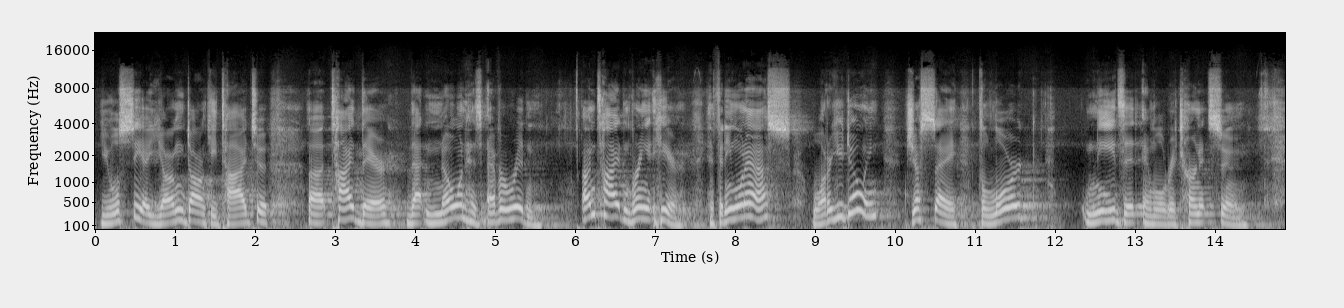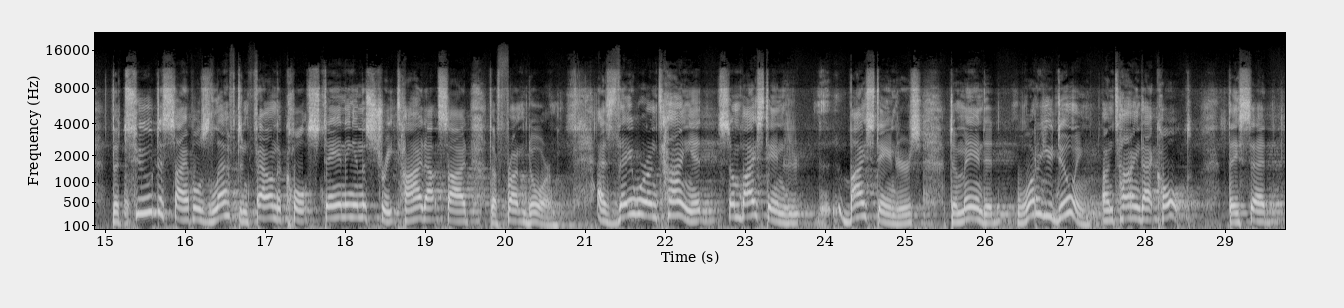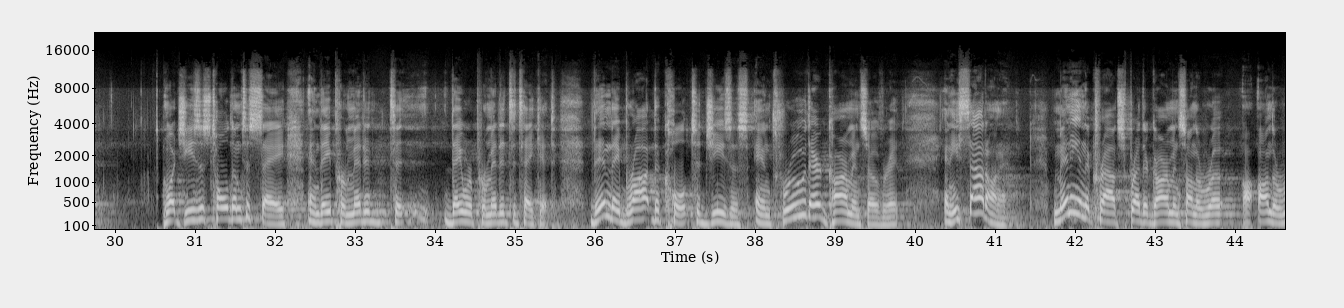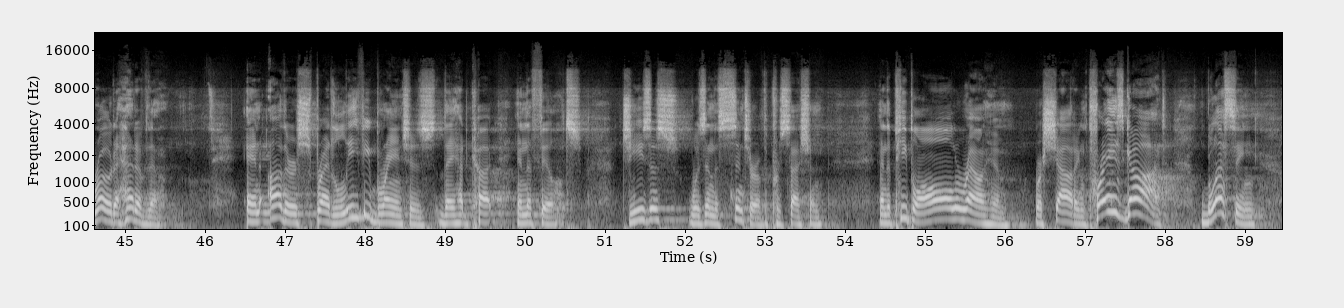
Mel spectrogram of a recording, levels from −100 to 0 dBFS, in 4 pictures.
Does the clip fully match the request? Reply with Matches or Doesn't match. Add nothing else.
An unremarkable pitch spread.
Doesn't match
